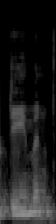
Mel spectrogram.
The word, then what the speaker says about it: daemon: implies running what's called the docker daemon or demon being how you say it and the demon is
